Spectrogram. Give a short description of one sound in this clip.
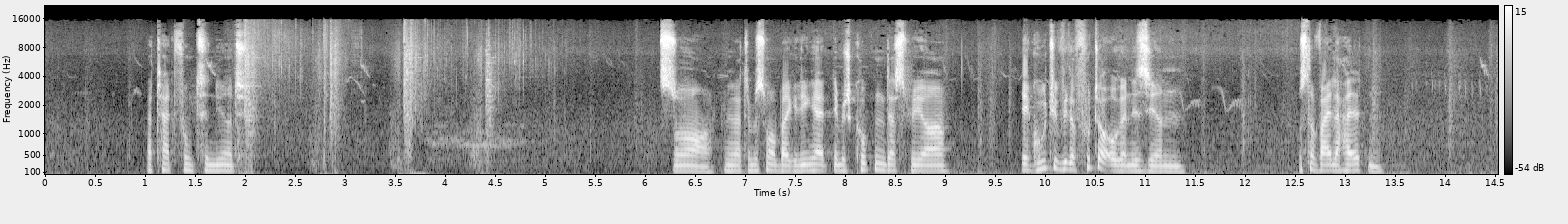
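A man talks into a microphone with animation, close up.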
